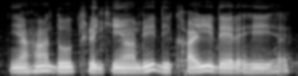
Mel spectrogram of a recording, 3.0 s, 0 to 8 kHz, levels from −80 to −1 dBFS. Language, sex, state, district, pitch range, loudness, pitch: Hindi, male, Jharkhand, Ranchi, 115-130 Hz, -16 LUFS, 115 Hz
